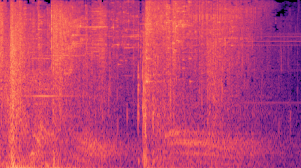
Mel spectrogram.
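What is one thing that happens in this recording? Flesh squelches and bones crunch in a gory fight.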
